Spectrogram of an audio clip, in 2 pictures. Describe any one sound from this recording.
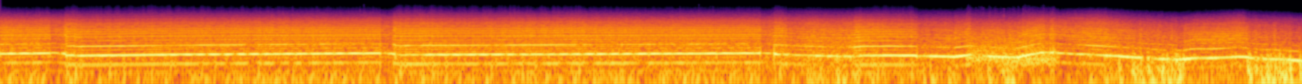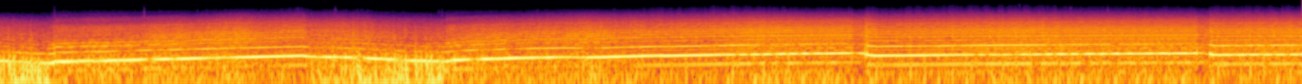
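A motorcycle engine screams at high revs, shifting gears and dropping in pitch through bends before climbing again.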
